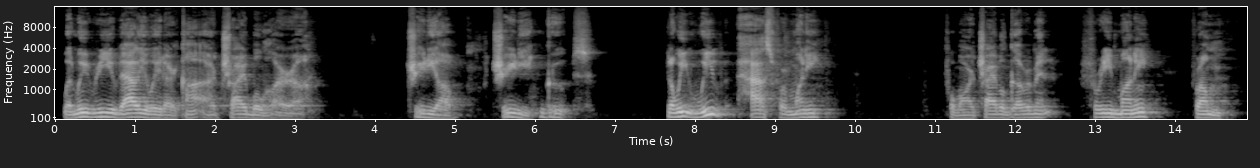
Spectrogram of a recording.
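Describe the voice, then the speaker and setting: At a very slow pace with long, frequent pauses, a man with an American accent speaks at a medium pitch with ordinary pitch variation, and room echo is audible. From Lakota, Great Plains US. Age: 70s. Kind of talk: conference speech. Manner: halting, with repetitions.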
